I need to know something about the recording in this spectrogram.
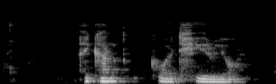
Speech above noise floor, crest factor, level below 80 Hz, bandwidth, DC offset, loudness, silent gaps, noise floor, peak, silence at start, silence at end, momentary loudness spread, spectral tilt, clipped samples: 50 dB; 18 dB; -58 dBFS; 7.4 kHz; under 0.1%; -22 LUFS; none; -71 dBFS; -6 dBFS; 0.8 s; 0.3 s; 10 LU; -7 dB/octave; under 0.1%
